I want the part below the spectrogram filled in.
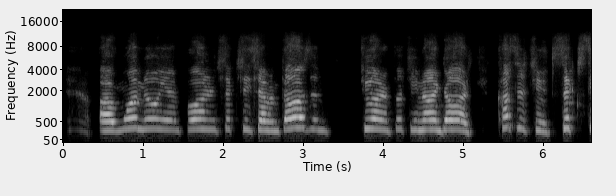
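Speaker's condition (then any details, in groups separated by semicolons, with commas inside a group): Cerebral palsy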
